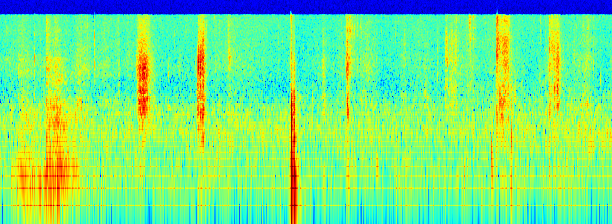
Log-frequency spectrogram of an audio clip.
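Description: A cooking pot being lifted off an open wood fire, with the fire crackling: a short scrape as the pot comes off, then scattered sharp cracks and knocks, one much louder knock about three seconds in.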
